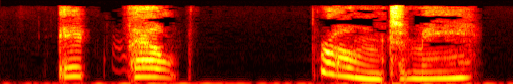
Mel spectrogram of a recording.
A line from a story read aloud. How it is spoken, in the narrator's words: Hermione said, her voice even quieter than his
